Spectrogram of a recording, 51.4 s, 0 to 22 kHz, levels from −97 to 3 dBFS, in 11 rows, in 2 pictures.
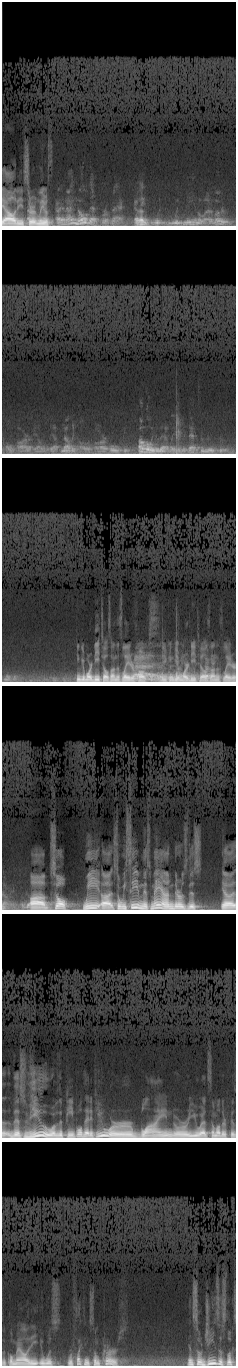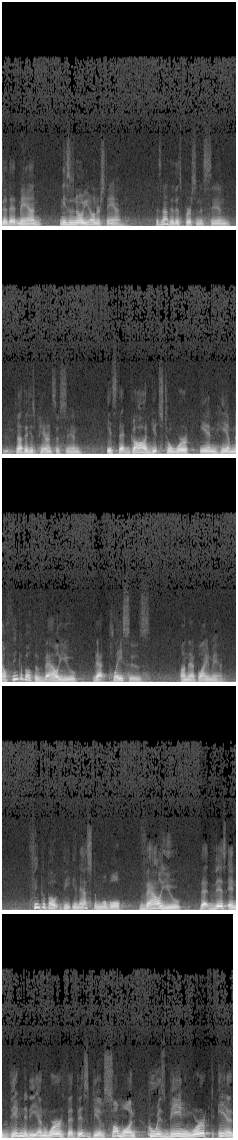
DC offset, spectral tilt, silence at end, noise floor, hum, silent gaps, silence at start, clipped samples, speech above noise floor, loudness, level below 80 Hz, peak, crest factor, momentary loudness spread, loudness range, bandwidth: under 0.1%; -8.5 dB/octave; 0 s; -48 dBFS; none; none; 0 s; under 0.1%; 33 dB; -16 LUFS; -48 dBFS; -2 dBFS; 16 dB; 19 LU; 17 LU; 17 kHz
